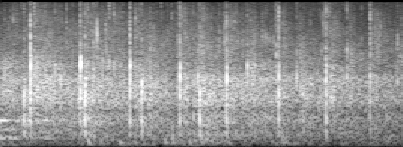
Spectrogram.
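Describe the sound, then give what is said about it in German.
Steady applause from an audience in Nuremberg at the Symphoniker, a dense wash of many hands clapping with a few sharper individual claps standing out, fairly soft overall and with no voices. “Hey, komm ihr Nürnberger, wir geben mal allen einen riesen Applaus.”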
